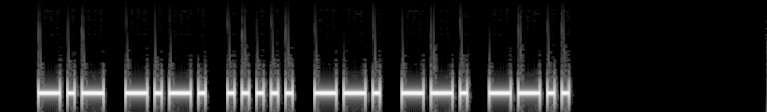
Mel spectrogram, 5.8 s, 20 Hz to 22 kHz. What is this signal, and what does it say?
Morse code, heard as a keyed tone, about 22 wpm, 700 Hz. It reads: KC5GGZ
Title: Speed Racing - USA 2x3 Call Signs 22wpm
